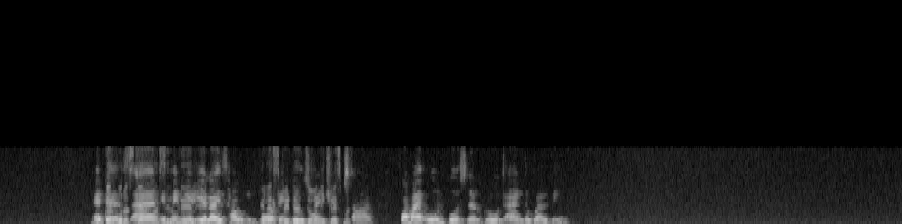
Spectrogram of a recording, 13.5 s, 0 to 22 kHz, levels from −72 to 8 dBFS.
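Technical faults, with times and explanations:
No technical faults are present, so there are no times or explanations to give.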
